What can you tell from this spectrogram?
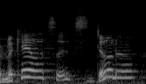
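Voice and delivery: absurdly high character greeting; put-on high voice. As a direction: squeak it far above your normal pitch. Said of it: "I'm not sure that's how Mikhail usually sounds".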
